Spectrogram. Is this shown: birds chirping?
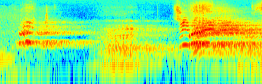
no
